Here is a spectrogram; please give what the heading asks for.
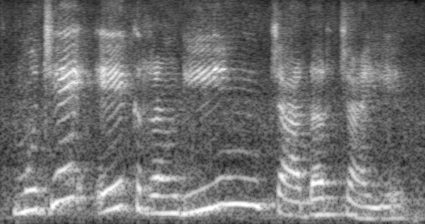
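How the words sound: The stress is on रंगीन.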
